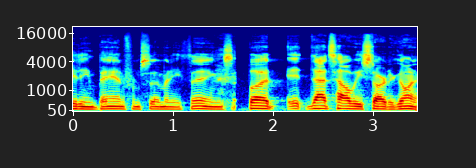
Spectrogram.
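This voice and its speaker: A man speaks fairly quickly in a normal speaking voice. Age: 30s. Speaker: lawn care operator and online group founder. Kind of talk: casual interview. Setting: trade show.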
